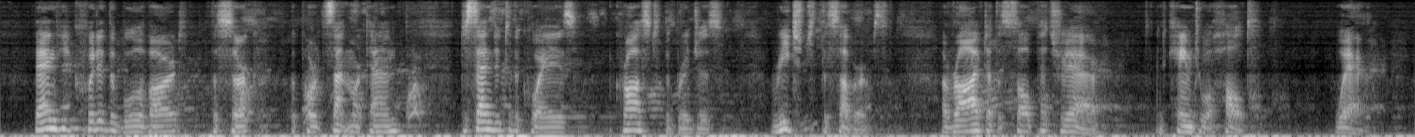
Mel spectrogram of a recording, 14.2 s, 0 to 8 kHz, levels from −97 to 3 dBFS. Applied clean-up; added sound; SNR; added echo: neural separator model SepFormer DNS4.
